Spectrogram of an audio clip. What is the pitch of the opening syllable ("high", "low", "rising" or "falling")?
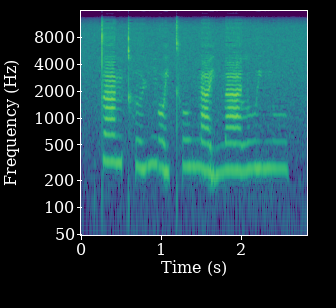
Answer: high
